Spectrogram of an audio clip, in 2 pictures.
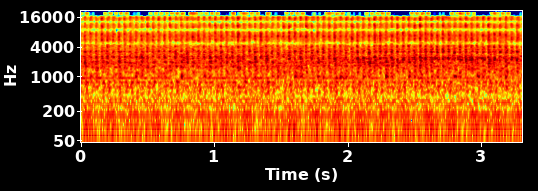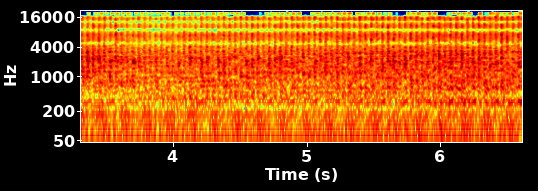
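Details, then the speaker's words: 1994 Isuzu Panther diesel with a thermostat refitted, at 82 °C: steady, even idle clatter with no misses or surging and no smoke; idle and valve adjustment still pending, nozzles possibly next. "Suara mesinnya seperti ini."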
